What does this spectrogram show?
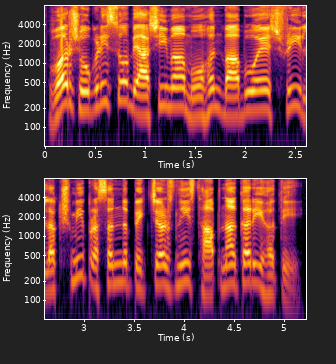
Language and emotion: Gujarati, neutral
